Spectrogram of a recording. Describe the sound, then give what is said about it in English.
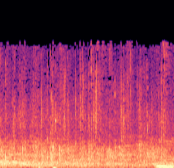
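A crowd of fans claps steadily in a dense, continuous wash of applause, with murmuring voices mixed underneath and a brief tonal rise near the end. “They're clapping, carrying on, and some are going to inter- intercessory prayer.”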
